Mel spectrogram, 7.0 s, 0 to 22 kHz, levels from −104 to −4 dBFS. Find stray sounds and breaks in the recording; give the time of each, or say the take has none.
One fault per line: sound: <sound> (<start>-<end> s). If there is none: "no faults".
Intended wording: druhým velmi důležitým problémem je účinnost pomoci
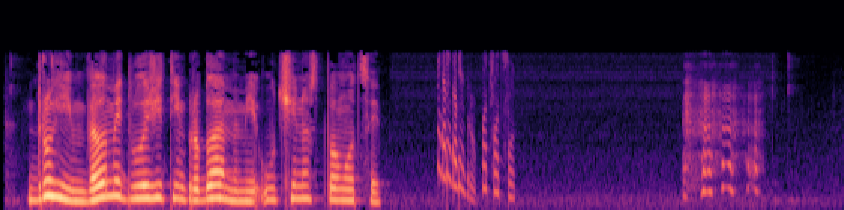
sound: chirp (3.6-4.3 s)
sound: laugh (5.7-6.4 s)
